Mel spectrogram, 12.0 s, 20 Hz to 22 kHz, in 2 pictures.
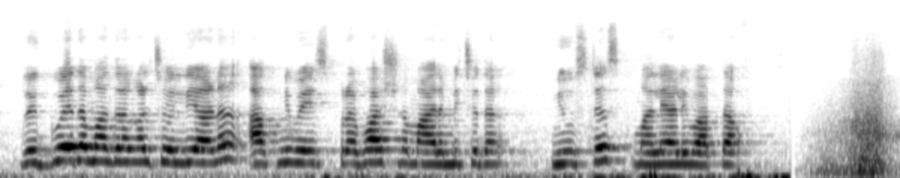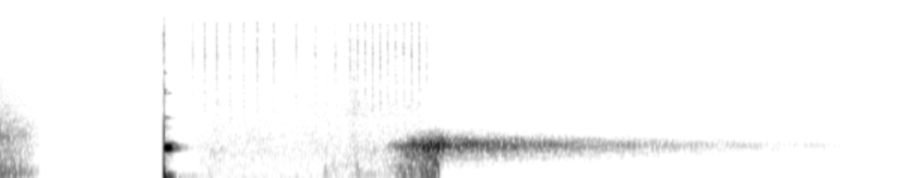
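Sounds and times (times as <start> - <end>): quick run of ticks: 7.3 - 9.0.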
